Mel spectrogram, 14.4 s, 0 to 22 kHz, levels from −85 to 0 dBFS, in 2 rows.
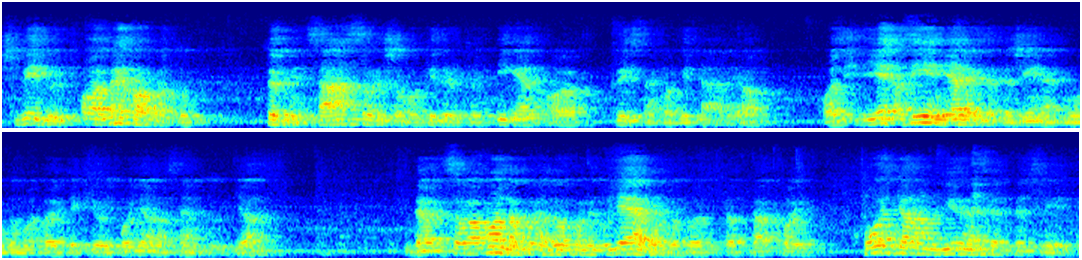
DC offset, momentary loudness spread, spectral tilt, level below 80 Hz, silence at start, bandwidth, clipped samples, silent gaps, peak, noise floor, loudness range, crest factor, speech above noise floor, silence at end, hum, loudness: under 0.1%; 13 LU; -6 dB/octave; -68 dBFS; 0 s; 15.5 kHz; under 0.1%; none; -8 dBFS; -49 dBFS; 6 LU; 22 dB; 21 dB; 0 s; none; -28 LUFS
